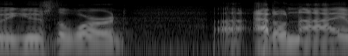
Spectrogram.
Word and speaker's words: Adonai: used the word uh adonai which it's spoken out on eye but it's yhvh it's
